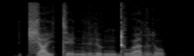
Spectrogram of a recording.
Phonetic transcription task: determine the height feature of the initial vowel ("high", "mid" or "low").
low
